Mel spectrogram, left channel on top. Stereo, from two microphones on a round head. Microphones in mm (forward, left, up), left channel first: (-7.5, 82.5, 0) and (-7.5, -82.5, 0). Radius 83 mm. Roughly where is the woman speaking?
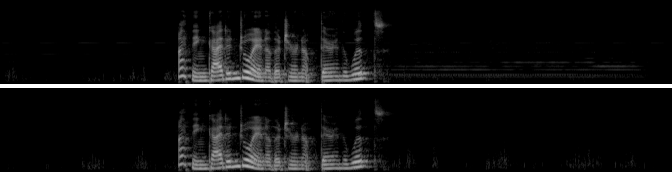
Centre.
